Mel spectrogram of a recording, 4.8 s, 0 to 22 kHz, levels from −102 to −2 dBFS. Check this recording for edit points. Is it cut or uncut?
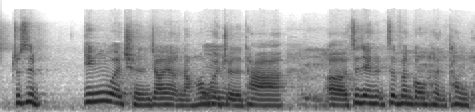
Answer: uncut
